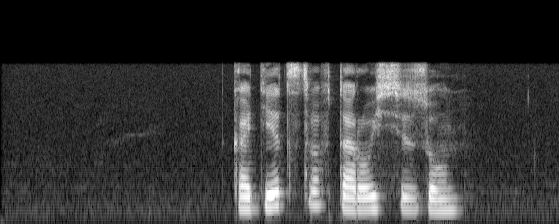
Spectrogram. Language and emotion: Russian, neutral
